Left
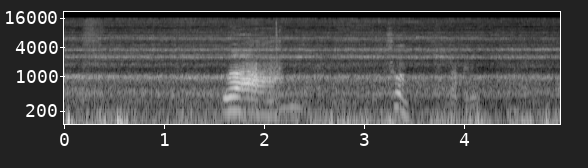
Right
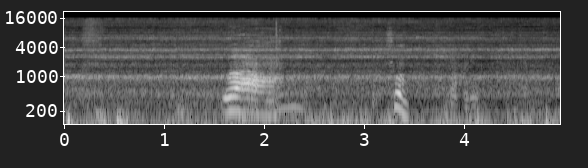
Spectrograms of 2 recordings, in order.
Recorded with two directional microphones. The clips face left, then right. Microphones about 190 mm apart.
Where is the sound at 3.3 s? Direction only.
30° right (ahead or behind).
